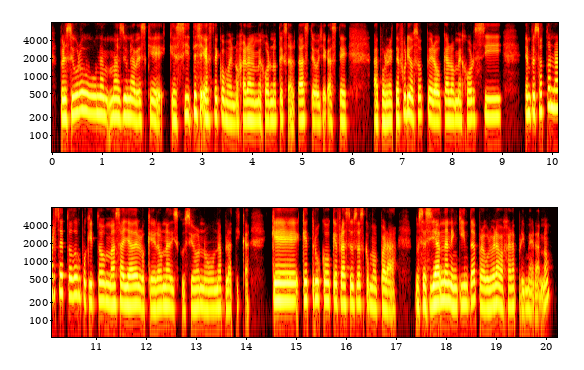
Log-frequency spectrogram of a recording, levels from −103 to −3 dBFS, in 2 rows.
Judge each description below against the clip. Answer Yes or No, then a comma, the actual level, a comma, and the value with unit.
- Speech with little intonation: No, average, 3.2 semitones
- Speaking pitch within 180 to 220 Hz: Yes, high, 190 Hz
